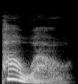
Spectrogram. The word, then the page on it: powwow: British English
